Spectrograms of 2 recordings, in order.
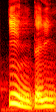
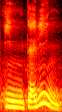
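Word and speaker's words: ínterin: encontraron en la cafetería a decir la palabra interin es esdrújula por lo tanto la expresión interín que algunos emplean es impropia te das cuenta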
